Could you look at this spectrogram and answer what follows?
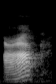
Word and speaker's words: OCC: champs what is he it'll be occ pronounced ack orange county zach love the energy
